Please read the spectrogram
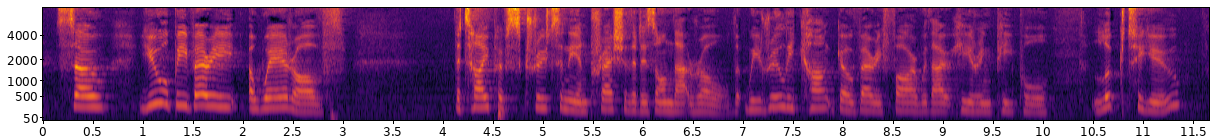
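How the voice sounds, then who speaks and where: Someone with a Scottish accent speaks at a moderate pace, the pitch swinging very widely. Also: woman, medium pitch for a woman. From Scotland. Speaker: conference speaker on leadership. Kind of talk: conference keynote talk. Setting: stage with audience.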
